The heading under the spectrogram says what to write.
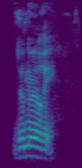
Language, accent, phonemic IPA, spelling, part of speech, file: French, France, /də.mœ.ʁe/, demeurée, verb, LL-Q150 (fra)-demeurée.wav
- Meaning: feminine singular of demeuré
